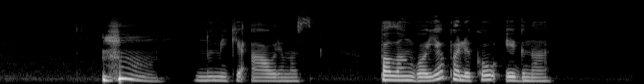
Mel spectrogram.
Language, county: Lithuanian, Alytus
